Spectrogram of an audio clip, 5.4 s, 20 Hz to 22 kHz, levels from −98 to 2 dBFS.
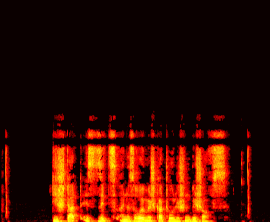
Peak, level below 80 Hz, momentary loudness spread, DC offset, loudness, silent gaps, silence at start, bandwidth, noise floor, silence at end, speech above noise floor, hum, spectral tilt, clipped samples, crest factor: -6 dBFS; -64 dBFS; 5 LU; under 0.1%; -22 LUFS; none; 0.1 s; 9.6 kHz; -88 dBFS; 0.45 s; 66 dB; none; -3.5 dB/octave; under 0.1%; 18 dB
